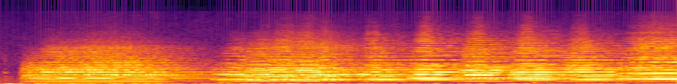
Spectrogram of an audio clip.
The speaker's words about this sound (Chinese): 三只法国号代表大野狼。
